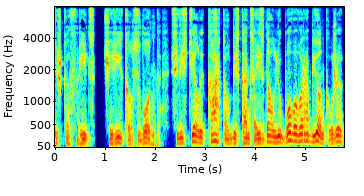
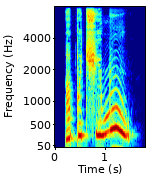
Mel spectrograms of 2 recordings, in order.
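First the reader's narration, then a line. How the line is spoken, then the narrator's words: Exclaimed. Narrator (Russian): воскликнул Вилли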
